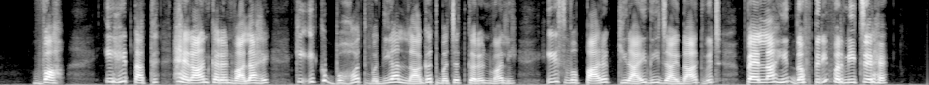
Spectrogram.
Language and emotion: Punjabi, surprised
